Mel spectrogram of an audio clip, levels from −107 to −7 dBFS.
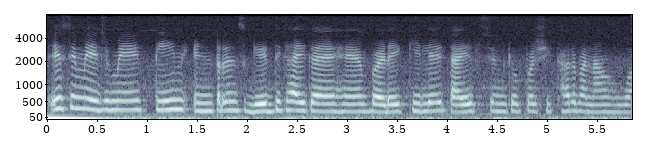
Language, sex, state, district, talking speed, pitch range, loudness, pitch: Hindi, female, Uttar Pradesh, Jalaun, 185 wpm, 220-255 Hz, -21 LUFS, 230 Hz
